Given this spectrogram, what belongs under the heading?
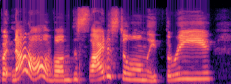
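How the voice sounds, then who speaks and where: In an American accent, a woman talks at a moderate pace in a high pitch with a bright, sharp tone. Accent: Wisconsin, comes out strongly at times. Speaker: podcast co-host. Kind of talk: casual chat. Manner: animated.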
